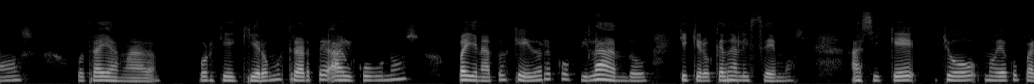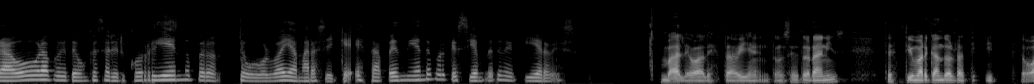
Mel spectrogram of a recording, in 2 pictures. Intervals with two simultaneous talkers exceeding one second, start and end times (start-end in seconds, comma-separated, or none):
none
